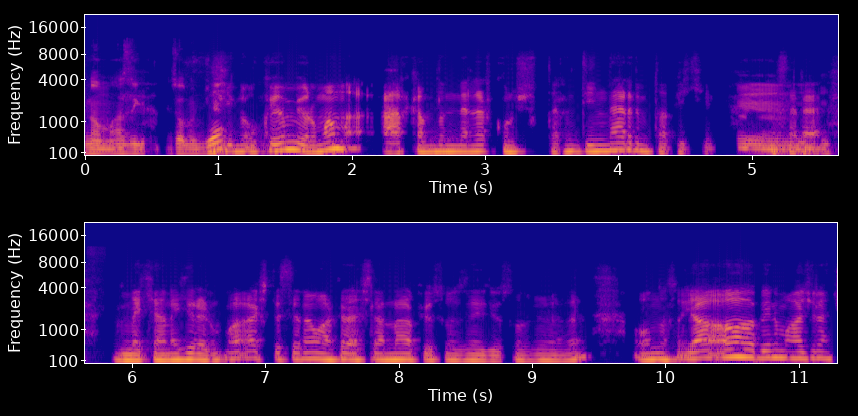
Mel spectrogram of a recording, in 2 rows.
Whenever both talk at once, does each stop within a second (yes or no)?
yes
